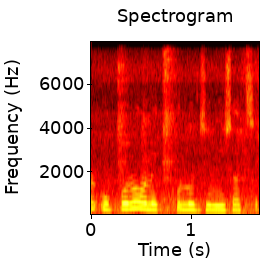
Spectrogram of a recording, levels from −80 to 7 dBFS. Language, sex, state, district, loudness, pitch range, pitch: Bengali, female, Tripura, West Tripura, -14 LUFS, 235-280 Hz, 255 Hz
